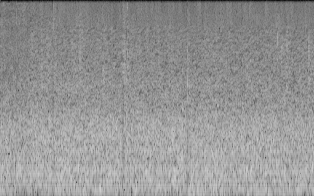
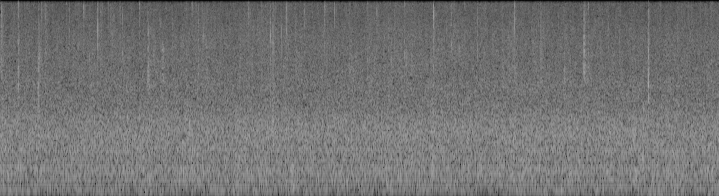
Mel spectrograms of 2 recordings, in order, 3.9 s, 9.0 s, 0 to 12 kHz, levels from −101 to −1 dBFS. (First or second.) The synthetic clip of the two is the first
